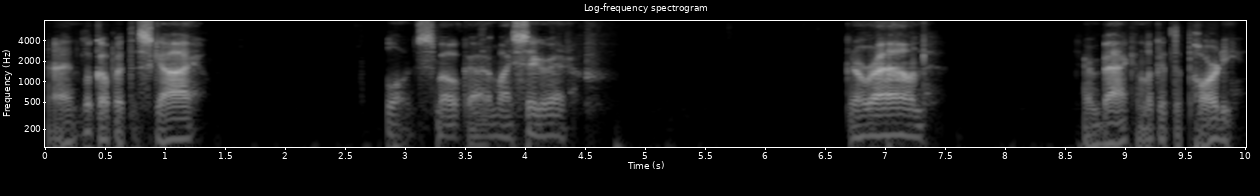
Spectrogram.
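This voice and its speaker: A man with an extremely deep, gravelly voice and a very sharp, forceful edge. He narrates a roleplay scene slowly, in moody fragments. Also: fairly even intonation, no room sound, studio quality. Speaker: roleplay player. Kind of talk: moody, unscripted first-person narration of a tabletop roleplay.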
